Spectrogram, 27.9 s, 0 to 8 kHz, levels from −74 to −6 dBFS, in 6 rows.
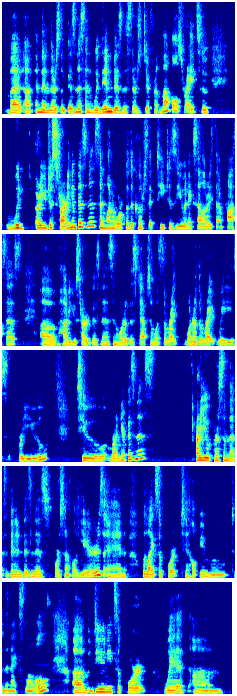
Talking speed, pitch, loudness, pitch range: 200 wpm, 150 Hz, -25 LUFS, 140-165 Hz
